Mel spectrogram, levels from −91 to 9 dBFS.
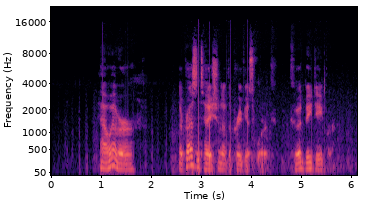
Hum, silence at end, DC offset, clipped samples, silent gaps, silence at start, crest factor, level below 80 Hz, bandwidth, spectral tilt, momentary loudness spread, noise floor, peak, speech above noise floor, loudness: none; 0.45 s; under 0.1%; under 0.1%; none; 1 s; 20 dB; -54 dBFS; 13 kHz; -4.5 dB/octave; 19 LU; -66 dBFS; -6 dBFS; 42 dB; -25 LUFS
